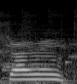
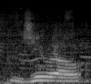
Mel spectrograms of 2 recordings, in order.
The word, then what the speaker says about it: Jiro: Which one's Gyro? Jiro, it's pronounced Oh, Jiro.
